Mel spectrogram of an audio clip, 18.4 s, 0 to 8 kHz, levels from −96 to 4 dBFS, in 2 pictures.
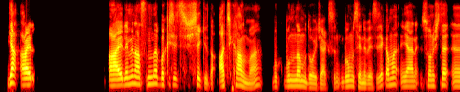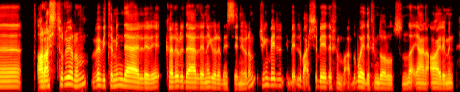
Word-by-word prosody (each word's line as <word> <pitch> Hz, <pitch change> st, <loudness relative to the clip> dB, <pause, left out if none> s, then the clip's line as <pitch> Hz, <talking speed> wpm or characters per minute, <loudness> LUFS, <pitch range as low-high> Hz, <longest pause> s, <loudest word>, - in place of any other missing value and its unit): Ya, 215 Hz, 0 st, +9 dB
ail 165 Hz, +1 st, +8 dB, 1.5 s
Ailemin 155 Hz, +6 st, +7 dB
aslında 180 Hz, 0 st, +1 dB
bakış 165 Hz, +1 st, -1 dB
açısı 165 Hz, -2 st, -1 dB
şu -, -, +4 dB
şekilde, -, -, -1 dB
aç -, -, +4 dB
kalma, 140 Hz, -2 st, 0 dB, 0.2 s
buh 125 Hz, -, -12 dB
bununla 140 Hz, +1 st, -2 dB
mı 125 Hz, -5 st, -7 dB
doyacaksın, 100 Hz, +2 st, -7 dB
bu 130 Hz, +2 st, -3 dB
mu 135 Hz, -, -6 dB
seni 105 Hz, -5 st, -5 dB
besleyecek? 95 Hz, -, -6 dB
Ama, 165 Hz, +3 st, -1 dB
yani, 130 Hz, +2 st, -1 dB
sonuçta, 140 Hz, +3 st, -1 dB
ııı, 125 Hz, 0 st, -2 dB, 0.3 s
araştırıyorum 160 Hz, -, +3 dB
ve 150 Hz, +6 st, -3 dB
vitamin 145 Hz, +2 st, -4 dB
değerleri, 115 Hz, -4 st, +2 dB
kalori 130 Hz, +1 st, -2 dB
değerlerine 115 Hz, 0 st, +1 dB
göre 105 Hz, -4 st, -5 dB
besleniyorum. 95 Hz, 0 st, -7 dB
Çünkü 165 Hz, +2 st, -9 dB
bel 165 Hz, -1 st, 0 dB, 0.2 s
belli -, -, -9 dB
başlı -, -, -5 dB
bir -, -, +1 dB
hedefim 115 Hz, -4 st, -6 dB
vardı. 110 Hz, -, -13 dB
Bu 130 Hz, -, +2 dB
hedefim 105 Hz, 0 st, -6 dB
doğrultusunda, 100 Hz, +1 st, -5 dB
yani, 100 Hz, -1 st, -1 dB
ailemin 105 Hz, 0 st, -2 dB
125 Hz, 135 wpm, -23 LUFS, 110-155 Hz, 1.5 s, Ya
